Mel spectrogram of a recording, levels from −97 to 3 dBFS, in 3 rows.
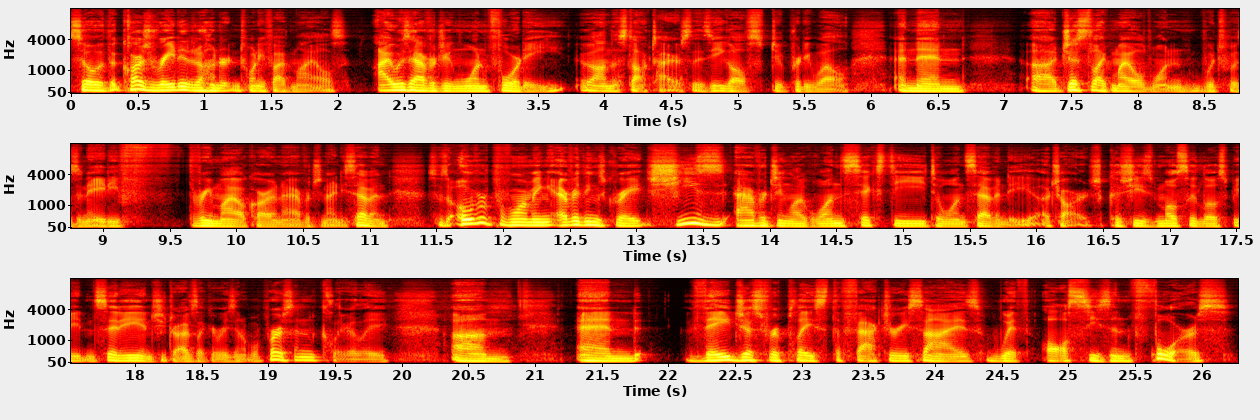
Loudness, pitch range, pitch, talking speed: -20 LUFS, 95-125 Hz, 105 Hz, 185 wpm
